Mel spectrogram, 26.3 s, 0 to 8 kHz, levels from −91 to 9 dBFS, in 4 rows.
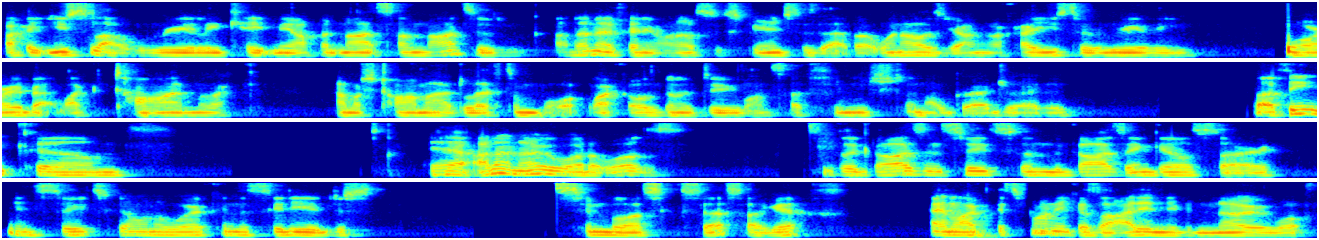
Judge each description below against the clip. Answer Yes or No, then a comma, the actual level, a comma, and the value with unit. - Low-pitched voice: Yes, low, 110 Hz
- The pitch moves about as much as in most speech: No, narrow, 2.1 semitones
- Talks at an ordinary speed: No, fast, 240 wpm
